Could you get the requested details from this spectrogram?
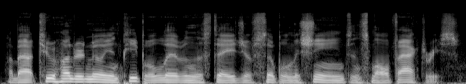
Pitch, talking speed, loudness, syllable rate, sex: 100 Hz, 195 wpm, -16 LUFS, 5.6 syllables/s, male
